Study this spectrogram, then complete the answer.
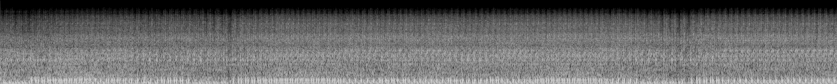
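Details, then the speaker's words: John Deere Scotts 20/48 lawn tractor, first start, trigger wire found unplugged, little choke: small engine chugs unevenly, dips and stumbles, won't stay running as fuel only starts arriving. ">> All right, well, it won't stay running, but uh we are starting to get fuel now."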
